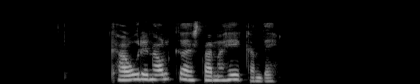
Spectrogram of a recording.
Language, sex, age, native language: Icelandic, female, 30-39, Icelandic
